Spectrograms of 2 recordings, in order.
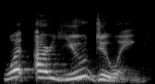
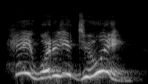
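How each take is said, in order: First: Firm, accusing question; angry. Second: Bright, much higher and louder greeting; happy. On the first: Teacher demoing the angry way to class. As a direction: ask it like you are annoyed. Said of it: "There's two ways to say that". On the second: Teacher demoing a happy greeting to class. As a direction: sound delighted to see them. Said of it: "One of them is very happy". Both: Shown as a demonstration.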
